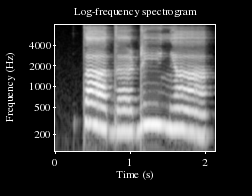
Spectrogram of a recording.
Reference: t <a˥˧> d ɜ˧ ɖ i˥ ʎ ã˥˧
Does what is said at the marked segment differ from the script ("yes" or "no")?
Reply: no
